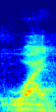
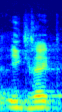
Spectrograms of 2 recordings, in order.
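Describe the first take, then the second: First: Y said the English way, "why"; Y sounded just like "why"; English letter name. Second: Y said the French way, "i grec"; Y in two French syllables, "i-grec"; French letter name. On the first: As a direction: give Y its English name, one syllable "wai". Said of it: "en anglais, c'est". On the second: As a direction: give Y its French name, "ee-grek". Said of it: "la lettre Y en anglais". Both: Shown as a demonstration.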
